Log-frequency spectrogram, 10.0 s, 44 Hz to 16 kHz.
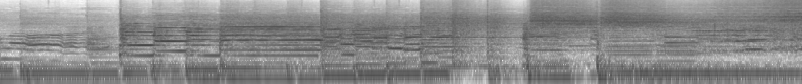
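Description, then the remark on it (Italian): A live blues rock song recorded in Boston in 1970 plays from a vinyl record: a full band with bass, guitars and sung melody, loud and continuous, with a brief dip partway through before the music surges back. “suono vinilitico mm, meraviglioso che arriva dalla, da questo disco de, per la Varric Records, eh, appunto Boston 1970,”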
